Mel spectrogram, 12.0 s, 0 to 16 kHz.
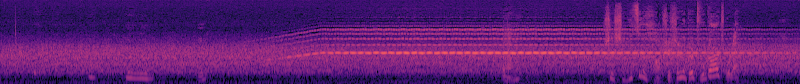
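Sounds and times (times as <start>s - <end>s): rising pulsing electronic tone: 3.9s - 12.0s.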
